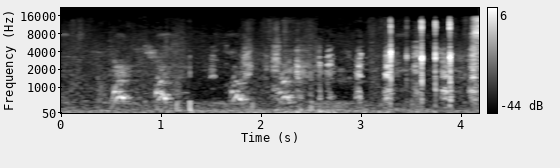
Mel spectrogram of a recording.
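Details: A black tri male Australian Shepherd puppy, 10 weeks 6 days old, at an Oklahoma breeding farm, makes a run of short, rising whines about every half second, then sharp clicking taps close by.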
